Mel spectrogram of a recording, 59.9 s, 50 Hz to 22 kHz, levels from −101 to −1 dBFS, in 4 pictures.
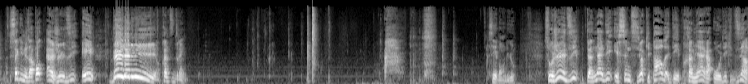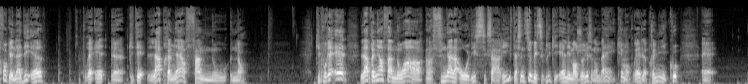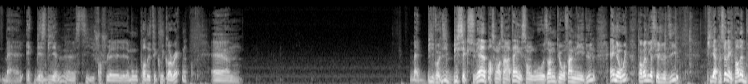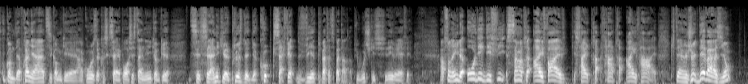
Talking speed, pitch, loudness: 185 wpm, 135 Hz, -17 LUFS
